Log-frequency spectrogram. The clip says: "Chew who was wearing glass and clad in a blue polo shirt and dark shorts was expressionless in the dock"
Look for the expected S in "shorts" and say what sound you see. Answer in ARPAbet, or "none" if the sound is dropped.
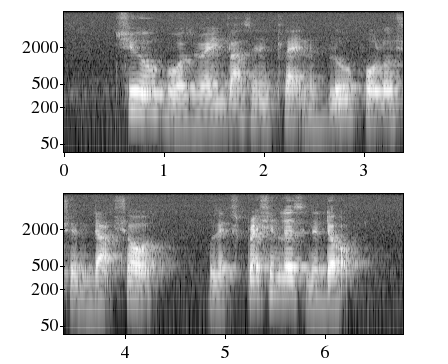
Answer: none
